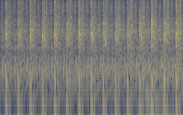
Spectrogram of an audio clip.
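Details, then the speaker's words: Used Murray riding mower idling, listened to at the exhaust: a small engine with an even, quick pulse and a light rattle on each firing stroke. This valve rattle suggests the valves need adjusting. "now i've already been running this mower and i can hear it has a little bit of valve rattle and you can address that with a customer as well"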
